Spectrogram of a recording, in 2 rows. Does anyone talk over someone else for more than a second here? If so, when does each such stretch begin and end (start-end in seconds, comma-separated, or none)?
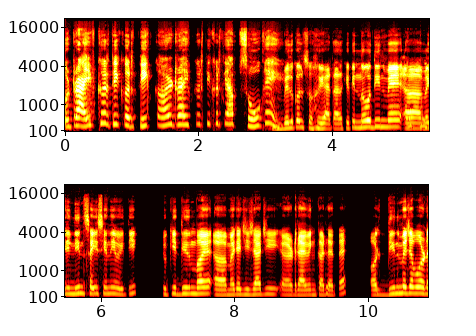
none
